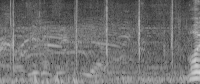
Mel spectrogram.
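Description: Footsteps on a dirt road, heard as faint scattered ticks, with faint voices in the background.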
